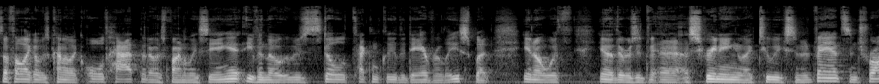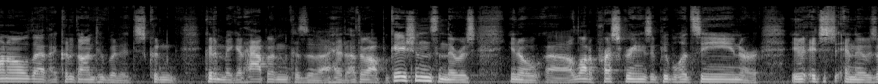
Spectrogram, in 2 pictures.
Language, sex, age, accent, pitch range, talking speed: English, male, 30-49, American, 105-135 Hz, 295 wpm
